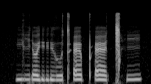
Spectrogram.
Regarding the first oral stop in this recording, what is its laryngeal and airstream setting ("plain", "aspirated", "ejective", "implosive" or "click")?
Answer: ejective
